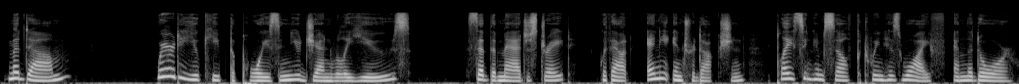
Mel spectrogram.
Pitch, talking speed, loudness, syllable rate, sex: 200 Hz, 140 wpm, -19 LUFS, 5.4 syllables/s, female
